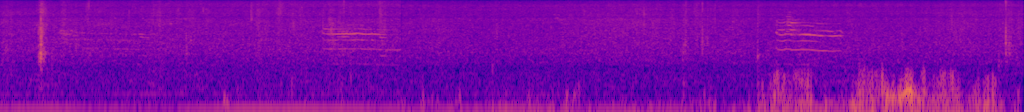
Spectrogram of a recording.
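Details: Cat outside a guesthouse on Sanagi Island, a cat island in Kagawa, Japan, giving three separate meows. The first is faint, the next two are clearer, falling, harmonic-rich, about six seconds apart, over a steady low rumble and bursts of handling noise.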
